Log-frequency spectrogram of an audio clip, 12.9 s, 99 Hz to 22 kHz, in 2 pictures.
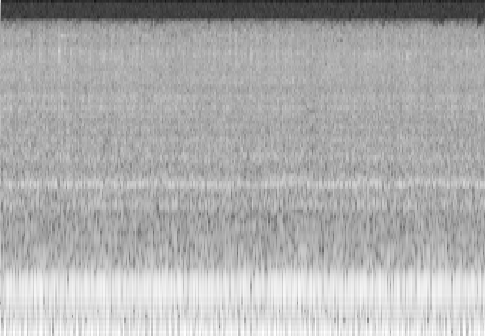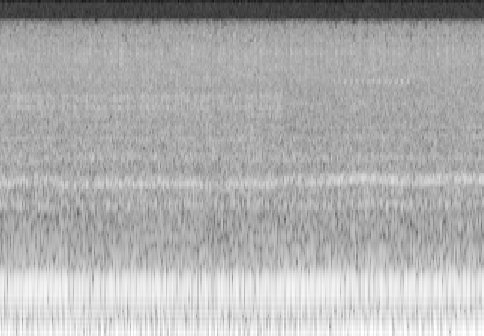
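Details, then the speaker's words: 2000 Chevrolet Silverado, 19 years old, just after starter replacement and ECU reset: steady low idle that sags and wavers, nearly stalling off throttle while still relearning its idle. "she runs good comes back down almost stalls because it still doesn't quite know where it's got to be yet but it'll figure it out"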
